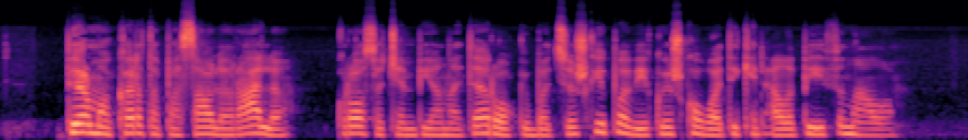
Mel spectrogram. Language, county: Lithuanian, Tauragė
